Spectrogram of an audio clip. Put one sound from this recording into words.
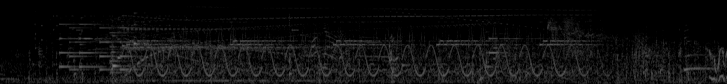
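Bright chiming tones ring and sparkle.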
